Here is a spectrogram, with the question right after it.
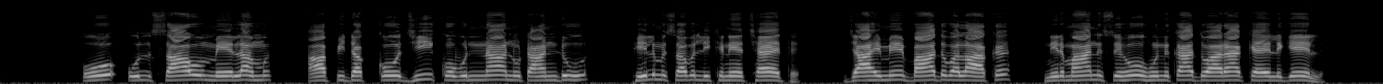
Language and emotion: Maithili, neutral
